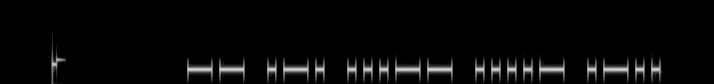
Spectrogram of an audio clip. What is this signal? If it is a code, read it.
Morse code, heard as a keyed tone, about 15 wpm, 700 Hz. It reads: MR34L
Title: Code Groups - 5 Letter:Numbers - 15wpm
